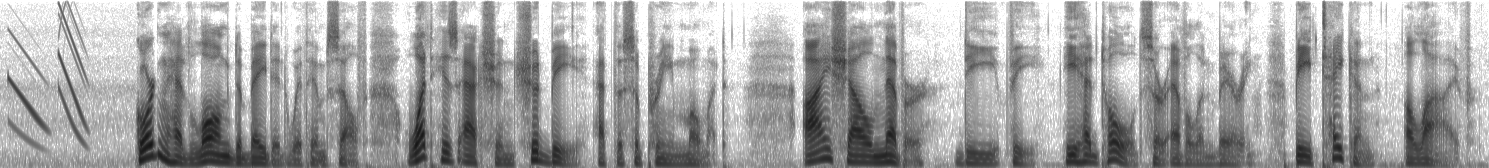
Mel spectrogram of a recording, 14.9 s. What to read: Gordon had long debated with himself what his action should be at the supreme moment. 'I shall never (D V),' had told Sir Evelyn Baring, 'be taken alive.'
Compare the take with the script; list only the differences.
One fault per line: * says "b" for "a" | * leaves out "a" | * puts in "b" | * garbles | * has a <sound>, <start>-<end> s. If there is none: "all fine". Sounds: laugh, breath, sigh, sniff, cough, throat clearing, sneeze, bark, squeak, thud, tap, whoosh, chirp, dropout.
* has a chirp, 0.1-0.9 s
* puts in "he"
